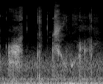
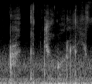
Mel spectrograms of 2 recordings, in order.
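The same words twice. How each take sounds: The two takes are said the same way.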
